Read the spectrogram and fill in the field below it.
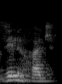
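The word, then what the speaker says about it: Dhu al-Hijjah: I think I should have to write Z so it will not give you a trouble to pronounce Zil Hajj. It's basically called Zil Hajj.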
